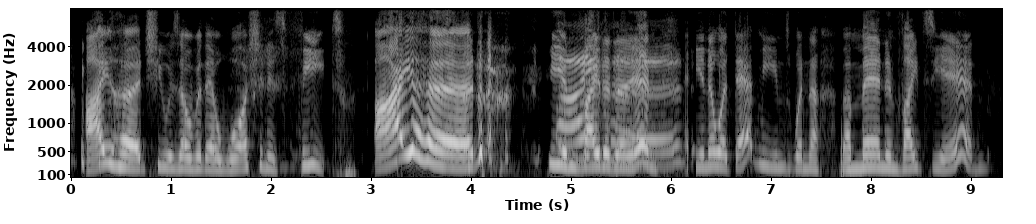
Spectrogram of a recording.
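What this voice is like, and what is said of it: Put-on New Jersey accent. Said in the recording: “I was doing the New Jersey story ... my impression of them talking about Mary Magdalene in New Jersey”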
